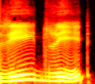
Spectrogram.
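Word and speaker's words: read: এটা উচ্চারণ করার সময় আপনাকে উচ্চারণ করতে হবে এইরকম, রেড, মানে পাস্টে যখন উচ্চারণ করবেন তখন রেড হবে।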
